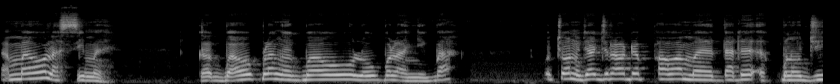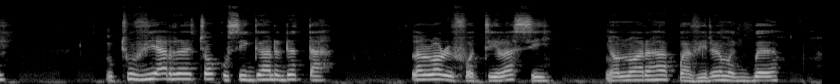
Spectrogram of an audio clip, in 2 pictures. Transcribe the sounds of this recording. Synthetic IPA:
a̰˨mə̃˨wo˦la˨si˨mə̃˨ | ɡa˨ɡ͡ba˨wo˦k͡pla˦ŋɛ̃˨ɡ͡bo˦a˨wo˦lə˨wo˦ɡ͡bɔ˦la˨ɲĩ˨ɡ͡ba˦ | wo˦t͡ʃɔ˦nũ˨d͡ʒa˦d͡ʒɾa˦wo˦ɖə˦pa˦wo˦a˦mə̃˨d̪a˨ɖə˦ə˨k͡plɔ̃˨d͡ʑi˦ | ŋũ˨tu˦vi˦a˨ɖə˦t͡ʃɔ˦ku˨si˨ɡã˦ɖə˦ɖə˦t̪a˦ | lə˦lɔ˦ɾi˨fɔ˨t̪i˨la˦si˨ | ɲɔ̃˨nɔ̃˦a˨ɖə˦ɦã˦k͡pa˨vi˨ɖə˦mə̃˨ɡ͡bə˦

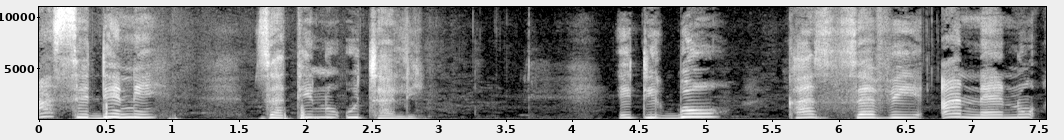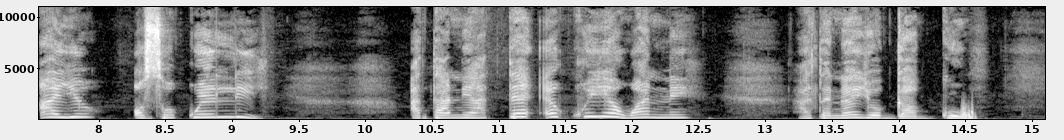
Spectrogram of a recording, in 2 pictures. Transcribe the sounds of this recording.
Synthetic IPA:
a˦sɪ˨dɪ˦nɪ̃˦ | za˨t̪i˦nũ˦ʔu˦d͡ʒa˨li˨ | e˨di˨ɡ͡bo˦ | ka˨˦z̥ɛ˦vɪ˦a˦nɛ̃˨nʊ̃˦ʔa˦jə˦ | ɔ˨sɔ˨kʊ˦e˦li˦˨ | a˨t̪a˨nɪ̃˨a˨t̪ɛ˦ʔɛ˦kʷi˦jɛ˦wa˦nɪ̃˦ | a˨t̪a˨nĩ˨˦ɛ˦jɔ˨ɡa˨ɡo˨

